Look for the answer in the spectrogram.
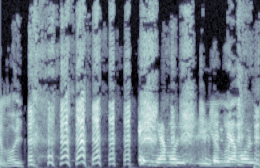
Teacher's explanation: uno muy típico de las islas del Caribe, que es la rotación de las consonantes líquidas, el cambiar la R por la L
